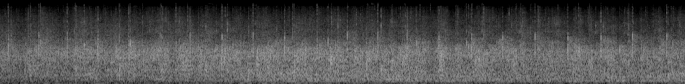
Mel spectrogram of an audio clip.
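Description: Sustained audience applause for the chamber choir Kamerkoor Next fills the whole stretch, a dense, steady patter of many hands clapping at even loudness, with no voices standing out above it.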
